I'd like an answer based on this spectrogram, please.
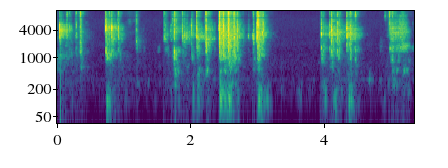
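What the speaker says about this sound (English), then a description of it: "Type in their email." Someone types an email address on a computer keyboard in quick, uneven bursts of close key clicks separated by short pauses, quiet and with no talking.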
